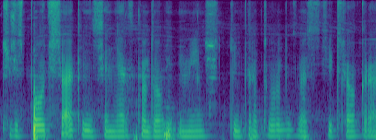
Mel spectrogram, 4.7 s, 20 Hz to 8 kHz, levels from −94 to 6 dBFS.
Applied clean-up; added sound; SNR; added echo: neural separator model SepFormer DNS4.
